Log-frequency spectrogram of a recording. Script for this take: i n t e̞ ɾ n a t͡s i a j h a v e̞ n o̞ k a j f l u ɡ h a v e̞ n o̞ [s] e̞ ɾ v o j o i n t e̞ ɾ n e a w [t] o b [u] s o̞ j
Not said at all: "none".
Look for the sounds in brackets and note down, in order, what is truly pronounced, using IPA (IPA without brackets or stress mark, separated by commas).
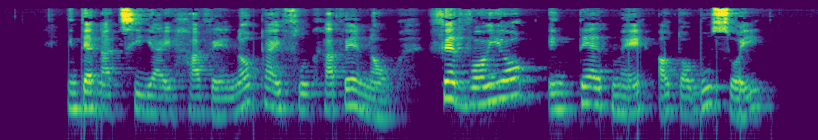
f, t, u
